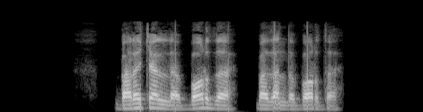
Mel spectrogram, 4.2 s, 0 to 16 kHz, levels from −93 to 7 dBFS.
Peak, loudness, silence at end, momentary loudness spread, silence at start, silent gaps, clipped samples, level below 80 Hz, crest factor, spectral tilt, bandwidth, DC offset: -2 dBFS; -18 LUFS; 0.85 s; 7 LU; 1.15 s; 2.49-2.56 s; under 0.1%; -58 dBFS; 18 dB; -6 dB/octave; 7.8 kHz; under 0.1%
